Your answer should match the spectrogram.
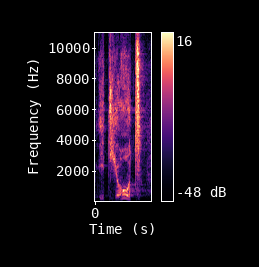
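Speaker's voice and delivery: ordinary delivery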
